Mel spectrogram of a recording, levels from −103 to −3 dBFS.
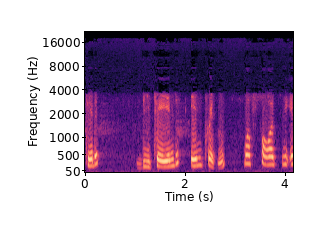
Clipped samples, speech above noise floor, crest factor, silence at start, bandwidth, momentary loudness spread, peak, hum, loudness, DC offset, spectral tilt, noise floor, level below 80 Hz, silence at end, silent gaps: under 0.1%; 39 dB; 14 dB; 0 s; 3.8 kHz; 12 LU; -8 dBFS; none; -21 LUFS; under 0.1%; -8.5 dB/octave; -59 dBFS; -70 dBFS; 0 s; none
